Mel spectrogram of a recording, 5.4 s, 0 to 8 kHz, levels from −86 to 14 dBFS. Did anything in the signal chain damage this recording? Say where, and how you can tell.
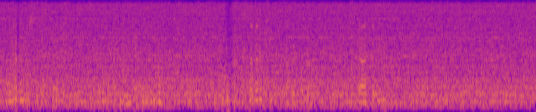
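Yes. The damage sits in a driver or buffer stage, and it is a block size mismatch (truncated). A steady buzz runs through the whole clip at 188 Hz. The speech also plays fast, at 1.88 times normal speed, yet its pitch stays about where it should be. That combination points to blocks being cut short. One stage writes longer blocks than the next one reads. The tail of each block is dropped, which fits a 256-sample read.

A second voice, the other side's voice leaking through, is present from 0 to 5.37 s. It sits at roughly the same level as the main speech. The stage is call processing. The likely cause is an echo canceller that failed to remove the far end's loudspeaker sound from the microphone. The call microphone processing itself can be heard too, with nothing above 8 kHz.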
